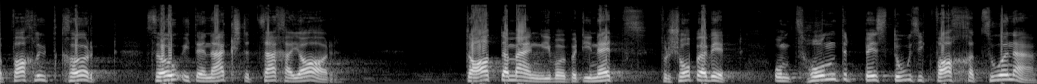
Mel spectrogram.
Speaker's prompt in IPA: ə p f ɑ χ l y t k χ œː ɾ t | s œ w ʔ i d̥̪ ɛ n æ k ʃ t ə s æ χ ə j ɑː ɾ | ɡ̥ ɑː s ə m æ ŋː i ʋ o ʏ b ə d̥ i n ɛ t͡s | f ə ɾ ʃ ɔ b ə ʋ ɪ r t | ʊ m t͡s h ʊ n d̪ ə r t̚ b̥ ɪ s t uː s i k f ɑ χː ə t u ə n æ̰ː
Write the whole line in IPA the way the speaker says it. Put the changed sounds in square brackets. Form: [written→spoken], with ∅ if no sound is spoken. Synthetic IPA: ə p f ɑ χ l y t k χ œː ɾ t | s œ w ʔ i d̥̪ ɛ n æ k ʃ t ə [s→t͡s] æ χ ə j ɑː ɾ | [ɡ̥→d̥] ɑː [s→t] ə m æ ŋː i ʋ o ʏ b ə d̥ i n ɛ t͡s | f ə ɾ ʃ ɔ b ə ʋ ɪ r t | ʊ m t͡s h ʊ n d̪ ə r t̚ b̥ ɪ s t uː s i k f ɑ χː ə [t→t͡s] u ə n æ̰ː

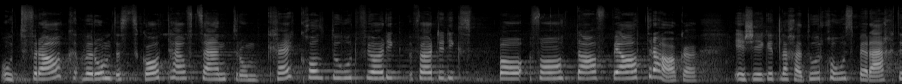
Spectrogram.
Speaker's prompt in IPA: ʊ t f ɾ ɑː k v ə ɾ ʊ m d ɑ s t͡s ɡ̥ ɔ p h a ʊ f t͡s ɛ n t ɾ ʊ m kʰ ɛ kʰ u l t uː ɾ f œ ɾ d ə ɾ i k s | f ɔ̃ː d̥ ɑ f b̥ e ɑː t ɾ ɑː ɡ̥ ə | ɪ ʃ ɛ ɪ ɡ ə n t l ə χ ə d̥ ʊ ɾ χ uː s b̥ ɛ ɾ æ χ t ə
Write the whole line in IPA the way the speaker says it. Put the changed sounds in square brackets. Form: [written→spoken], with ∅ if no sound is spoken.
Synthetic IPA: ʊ t f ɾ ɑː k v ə ɾ ʊ m d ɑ s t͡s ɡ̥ ɔ [p→t] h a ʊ f t͡s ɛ n t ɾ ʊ m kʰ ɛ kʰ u l t uː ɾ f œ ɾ d ə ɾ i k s | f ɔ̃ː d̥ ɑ f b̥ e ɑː t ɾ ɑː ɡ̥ ə | ɪ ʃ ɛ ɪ ɡ ə n t l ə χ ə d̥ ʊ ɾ χ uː s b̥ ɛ ɾ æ χ t ə

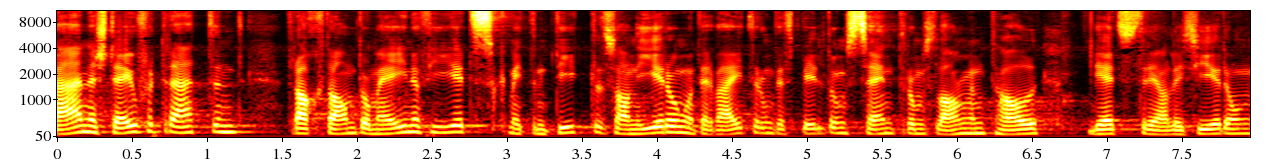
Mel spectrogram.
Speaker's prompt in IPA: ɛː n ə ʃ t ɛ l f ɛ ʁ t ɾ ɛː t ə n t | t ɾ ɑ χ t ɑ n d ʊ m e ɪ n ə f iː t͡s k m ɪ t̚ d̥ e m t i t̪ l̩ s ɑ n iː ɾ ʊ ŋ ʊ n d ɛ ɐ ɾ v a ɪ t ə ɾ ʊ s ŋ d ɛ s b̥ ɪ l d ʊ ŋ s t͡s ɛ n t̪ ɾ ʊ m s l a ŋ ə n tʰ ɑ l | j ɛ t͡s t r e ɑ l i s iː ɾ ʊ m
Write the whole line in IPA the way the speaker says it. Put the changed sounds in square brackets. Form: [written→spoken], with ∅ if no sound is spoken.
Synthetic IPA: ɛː n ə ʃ t ɛ l f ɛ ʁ t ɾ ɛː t ə n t | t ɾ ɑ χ t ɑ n d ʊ m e ɪ n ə f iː t͡s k m ɪ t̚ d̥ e m t i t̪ l̩ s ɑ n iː ɾ ʊ ŋ ʊ n d ɛ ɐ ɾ v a ɪ t ə ɾ ʊ [s→∅] ŋ d ɛ s b̥ ɪ l d ʊ ŋ s t͡s ɛ n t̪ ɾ ʊ m s l [a→ɑ] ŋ ə n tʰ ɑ l | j ɛ t͡s t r e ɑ l i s iː ɾ ʊ [m→ŋ]

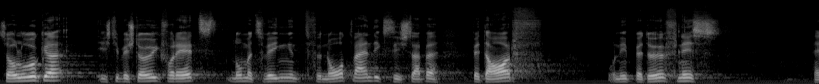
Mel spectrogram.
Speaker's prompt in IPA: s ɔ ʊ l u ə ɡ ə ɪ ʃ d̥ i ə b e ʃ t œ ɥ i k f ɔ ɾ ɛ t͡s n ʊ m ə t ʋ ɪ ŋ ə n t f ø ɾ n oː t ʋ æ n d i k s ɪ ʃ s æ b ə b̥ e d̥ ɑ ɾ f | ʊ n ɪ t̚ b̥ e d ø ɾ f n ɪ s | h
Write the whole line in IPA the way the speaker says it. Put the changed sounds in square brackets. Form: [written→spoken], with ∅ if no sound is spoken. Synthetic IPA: s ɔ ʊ l u ə ɡ ə ɪ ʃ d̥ i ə b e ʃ t œ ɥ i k f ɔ ɾ ɛ t͡s n ʊ m ə [t→t͡s] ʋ ɪ ŋ ə n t f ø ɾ n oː t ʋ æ n d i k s ɪ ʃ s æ b ə b̥ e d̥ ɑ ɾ f | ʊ n ɪ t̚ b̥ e d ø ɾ f n ɪ s | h

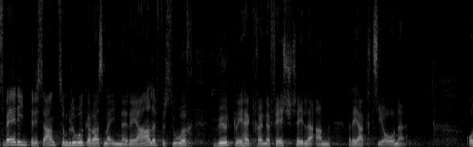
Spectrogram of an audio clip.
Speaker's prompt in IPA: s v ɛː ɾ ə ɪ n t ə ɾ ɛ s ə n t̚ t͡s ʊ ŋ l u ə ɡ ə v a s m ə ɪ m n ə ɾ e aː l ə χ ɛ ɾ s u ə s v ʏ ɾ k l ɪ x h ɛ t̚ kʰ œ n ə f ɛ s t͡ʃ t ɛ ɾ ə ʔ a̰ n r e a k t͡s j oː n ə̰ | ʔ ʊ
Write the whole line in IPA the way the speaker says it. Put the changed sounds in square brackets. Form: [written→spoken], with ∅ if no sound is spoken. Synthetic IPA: s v ɛː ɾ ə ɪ n t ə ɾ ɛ s [ə→a] n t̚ t͡s ʊ [ŋ→m] l u ə ɡ ə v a s m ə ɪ m n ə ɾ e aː l ə [χ→f] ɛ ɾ s u ə [s→χ] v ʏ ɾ k l ɪ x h ɛ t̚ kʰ œ n ə f ɛ s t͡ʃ t ɛ [ɾ→l] ə ʔ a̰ n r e a k t͡s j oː n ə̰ | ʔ ʊ

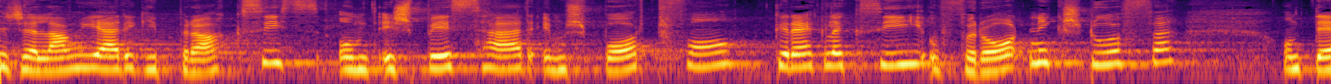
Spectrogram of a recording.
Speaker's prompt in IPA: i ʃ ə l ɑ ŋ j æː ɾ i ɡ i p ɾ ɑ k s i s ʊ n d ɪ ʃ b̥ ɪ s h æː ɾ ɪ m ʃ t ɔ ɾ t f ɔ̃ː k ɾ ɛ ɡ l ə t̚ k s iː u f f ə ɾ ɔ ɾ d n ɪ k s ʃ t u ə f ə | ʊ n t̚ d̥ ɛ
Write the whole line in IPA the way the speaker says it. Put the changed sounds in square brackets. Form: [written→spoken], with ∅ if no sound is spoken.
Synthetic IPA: [i→ɪ] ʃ ə l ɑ ŋ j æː ɾ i ɡ i p ɾ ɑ k s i s ʊ n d ɪ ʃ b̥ ɪ s h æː ɾ ɪ m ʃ [t→p] ɔ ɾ t f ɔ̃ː k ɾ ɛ ɡ l ə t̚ k s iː u f f ə ɾ ɔ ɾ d n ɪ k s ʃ t u ə f ə | ʊ n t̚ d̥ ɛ

